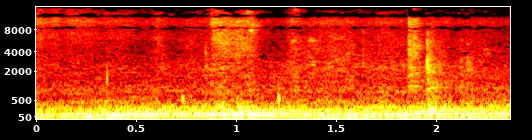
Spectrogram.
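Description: Steady low rumble of outdoor background noise at a busy outdoor market, with a few faint light clicks.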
